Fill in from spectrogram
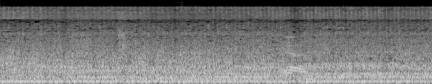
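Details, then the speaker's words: Carbureted Mitsubishi Lancer EL, recently overhauled, with a newly fitted timing belt and a converted power steering: an uneven, slightly lumpy idle with a wavering low hum and no clean steady beat. The engine's tone is off and the carburetor seems out of tune. "Tapos ayan start tayo ng engine mga bossing. Ayun medyo hindi maganda yung ano niya yung tono ng makina niya."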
